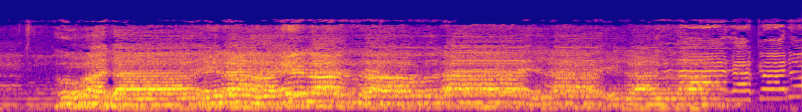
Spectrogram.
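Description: A voice chanting in long, wavering held notes, starting about half a second in and carrying on loudly, with a brief dip near the end.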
